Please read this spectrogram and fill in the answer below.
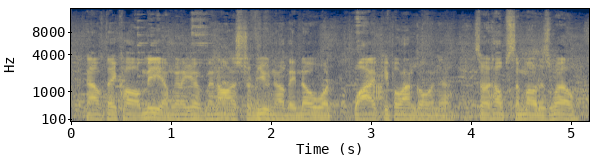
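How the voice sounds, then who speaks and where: A man with an American accent at a very fast pace, fairly low pitch, monotone, flat intonation and very even loudness, with audible room echo and music in the background. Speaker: food content creator. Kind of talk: live podcast interview. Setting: diner with live audience. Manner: quiet, low-talking.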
